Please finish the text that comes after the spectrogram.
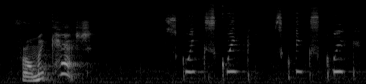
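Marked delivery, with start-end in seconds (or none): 1.6-3.6 very high, tiny squeaking mice voice; frightened mice. Acted. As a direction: squeak like scared little mice. Mice hiding from a cat.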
